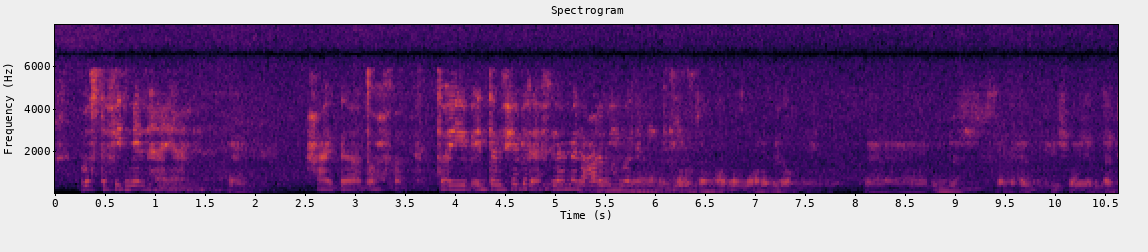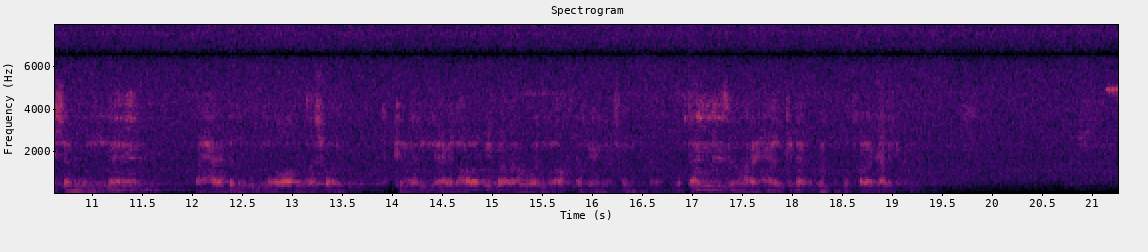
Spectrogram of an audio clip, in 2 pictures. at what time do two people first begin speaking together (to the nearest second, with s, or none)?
5 s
